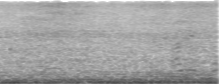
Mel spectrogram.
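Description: Steady low rumble of wind buffeting a phone's microphone on a street, with faint voices near the end.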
